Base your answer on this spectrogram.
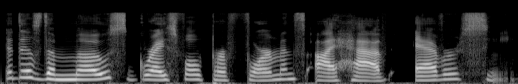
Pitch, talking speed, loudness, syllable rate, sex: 220 Hz, 115 wpm, -18 LUFS, 3.5 syllables/s, female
